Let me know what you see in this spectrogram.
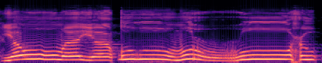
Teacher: واو مدہ میں ایک الف کے برابر کھینچ کر پڑھتے ہیں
